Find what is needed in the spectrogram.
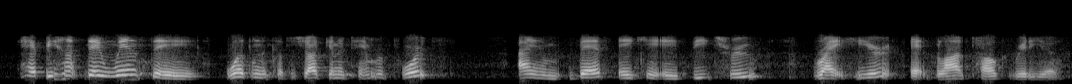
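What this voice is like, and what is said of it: Raspy voice. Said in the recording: “excuse my voice. I haven't had my cup of coffee ... I didn't realize my voice was so raspy this morning, but I have a raspy voice.”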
